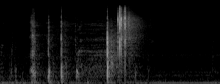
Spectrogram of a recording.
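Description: A few light clicks and knocks, then one louder, sharper clack just over a second in, from small objects being handled on a desk.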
